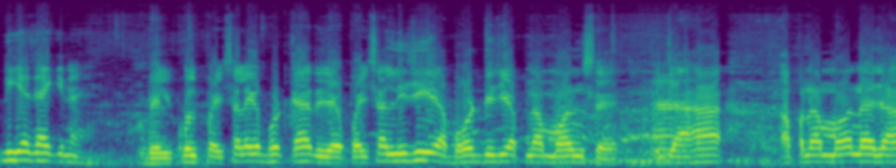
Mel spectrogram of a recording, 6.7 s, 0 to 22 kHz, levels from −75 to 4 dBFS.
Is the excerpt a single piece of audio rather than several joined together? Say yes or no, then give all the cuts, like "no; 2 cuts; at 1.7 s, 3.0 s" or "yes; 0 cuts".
yes; 0 cuts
